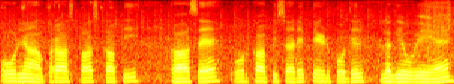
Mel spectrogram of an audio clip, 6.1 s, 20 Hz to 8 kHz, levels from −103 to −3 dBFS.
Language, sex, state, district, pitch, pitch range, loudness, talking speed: Hindi, male, Uttar Pradesh, Shamli, 125 Hz, 120-130 Hz, -18 LUFS, 160 wpm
